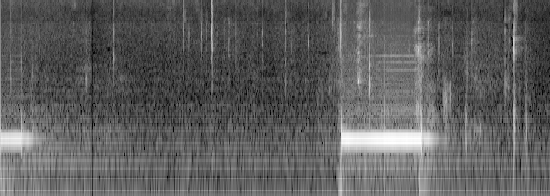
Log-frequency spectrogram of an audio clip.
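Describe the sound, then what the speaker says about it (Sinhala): Ringback tone from a phone call placed on a Sri Lankan line: a steady low electronic tone sounds briefly at the start, then again for about a second later, over faint background hiss. "මම කෝල් එකක් ගන්නවා"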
